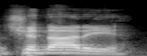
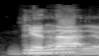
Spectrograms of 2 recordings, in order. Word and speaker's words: Gennady: Gennady. Gennady, Well, okay, in so Russian sorry. it would be Gennady I II. can't do that, so I'll say Gennady. Yeah, like back to the point he was making with the AGI.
